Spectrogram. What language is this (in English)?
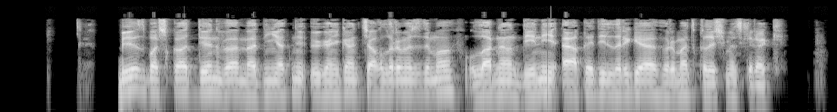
Uyghur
